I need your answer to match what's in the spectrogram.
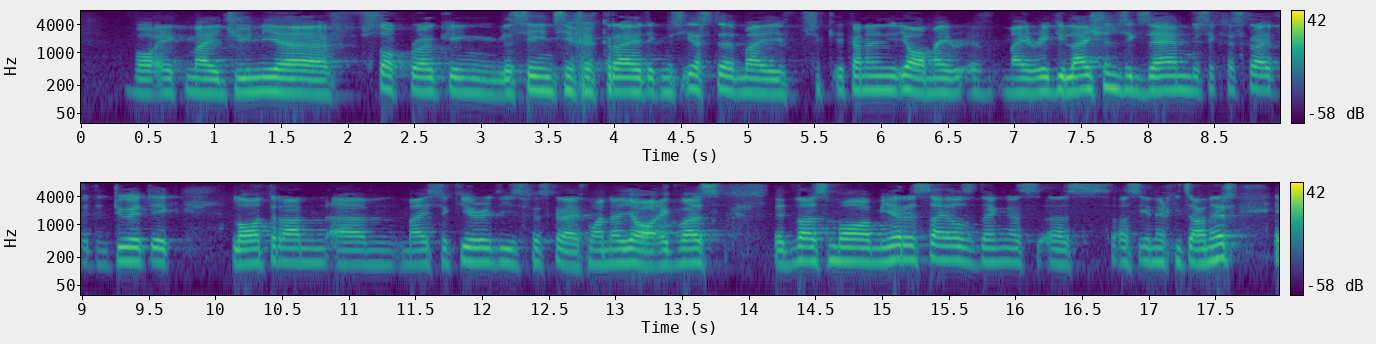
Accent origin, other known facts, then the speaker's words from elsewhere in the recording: Pietermaritzburg, KwaZulu-Natal, South Africa; Ek het groot geword in Pietermaritzburg Bay. Ek het op 'n plaas groot geword. Ons het sitrus en melkbeeste gehad.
